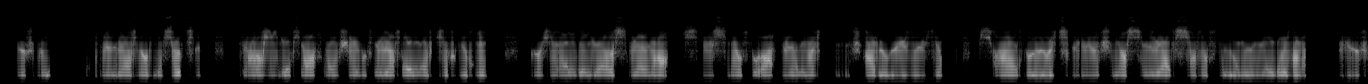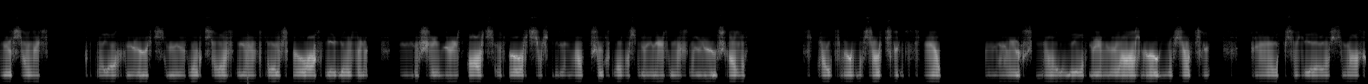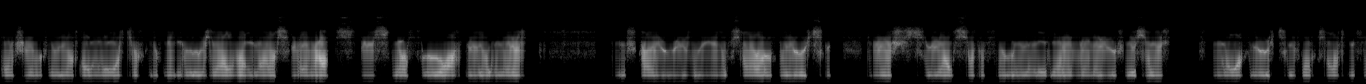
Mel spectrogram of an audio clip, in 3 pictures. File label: Alien Voice On Radio Transmission; Sci-Fi Voice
